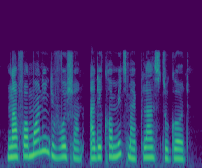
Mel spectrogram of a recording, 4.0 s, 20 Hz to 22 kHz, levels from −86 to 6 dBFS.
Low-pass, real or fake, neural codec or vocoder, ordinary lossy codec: 7.2 kHz; real; none; AAC, 64 kbps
